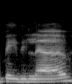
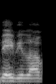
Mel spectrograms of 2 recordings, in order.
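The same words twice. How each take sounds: First: It is said in a suggestive, flirtatious tone. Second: It is said in a plain, casual tone. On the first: The speaker is making an unwanted advance. The speaker calls it wrong. "when someone you literally just met is like coming at you with that intent" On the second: The speaker is just greeting a friend warmly. The speaker calls it right. "As opposed to"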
